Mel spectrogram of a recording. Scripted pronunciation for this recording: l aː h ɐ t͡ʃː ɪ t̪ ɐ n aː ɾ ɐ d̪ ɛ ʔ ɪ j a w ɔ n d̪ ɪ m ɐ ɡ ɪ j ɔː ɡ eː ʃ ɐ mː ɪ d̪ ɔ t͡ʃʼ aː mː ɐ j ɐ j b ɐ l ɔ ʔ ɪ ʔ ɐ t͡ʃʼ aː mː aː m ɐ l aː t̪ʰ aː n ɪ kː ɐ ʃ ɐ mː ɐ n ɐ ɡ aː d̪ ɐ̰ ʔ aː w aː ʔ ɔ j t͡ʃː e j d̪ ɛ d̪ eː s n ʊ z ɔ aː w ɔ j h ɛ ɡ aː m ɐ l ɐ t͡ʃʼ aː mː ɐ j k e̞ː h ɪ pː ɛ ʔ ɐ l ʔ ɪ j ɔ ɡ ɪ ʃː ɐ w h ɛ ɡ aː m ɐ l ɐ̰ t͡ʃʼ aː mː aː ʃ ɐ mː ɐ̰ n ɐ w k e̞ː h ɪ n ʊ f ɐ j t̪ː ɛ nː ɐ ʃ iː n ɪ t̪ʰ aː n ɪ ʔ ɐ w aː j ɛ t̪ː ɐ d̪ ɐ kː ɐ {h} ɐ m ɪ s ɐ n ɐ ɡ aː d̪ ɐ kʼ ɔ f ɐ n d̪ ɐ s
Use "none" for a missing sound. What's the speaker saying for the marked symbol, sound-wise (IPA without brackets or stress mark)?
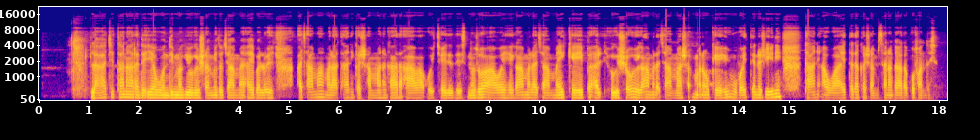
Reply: ʃ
